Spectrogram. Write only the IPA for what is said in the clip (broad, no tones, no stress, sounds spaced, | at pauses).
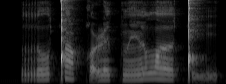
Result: r o ǃ ã qʷ ə̰ ɭ e tʷ ẽ y̯ lˠ əː ǃ ḭ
